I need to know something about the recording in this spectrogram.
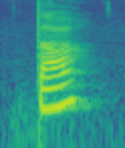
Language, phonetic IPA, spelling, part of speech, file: Czech, [ˈta], ta, pronoun, Cs-ta.ogg
- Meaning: inflection of ten: 1. nominative feminine singular 2. nominative/accusative neuter plural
